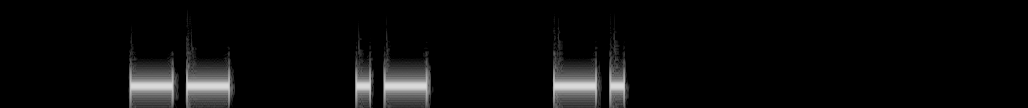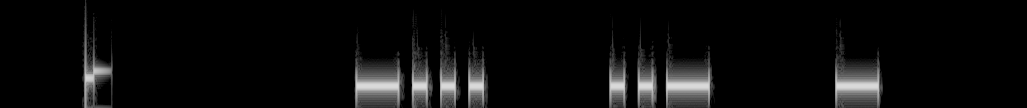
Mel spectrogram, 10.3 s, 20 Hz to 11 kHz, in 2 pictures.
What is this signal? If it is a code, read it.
Morse code, heard as a keyed tone, about 17 wpm, spaced as for 10 wpm, 690 Hz. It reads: MAN BUT
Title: 3x Character Spacing - Top 300 Words - 17wpm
